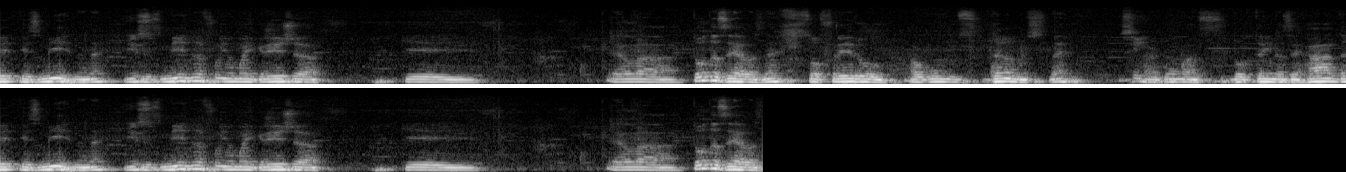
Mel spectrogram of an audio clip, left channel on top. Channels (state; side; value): drops out; right; at 7.7 s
